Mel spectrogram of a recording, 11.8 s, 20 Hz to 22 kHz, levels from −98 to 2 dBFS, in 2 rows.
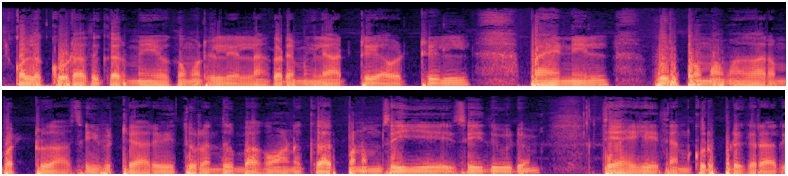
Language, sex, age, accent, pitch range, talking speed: Tamil, male, 30-49, native, 85-95 Hz, 50 wpm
